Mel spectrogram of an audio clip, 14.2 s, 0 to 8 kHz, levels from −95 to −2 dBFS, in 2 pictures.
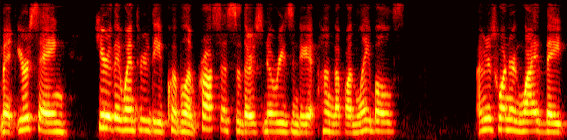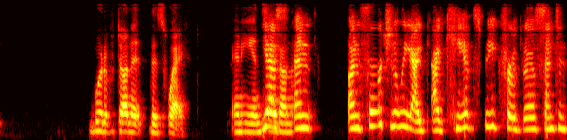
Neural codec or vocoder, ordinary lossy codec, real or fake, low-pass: none; Opus, 64 kbps; real; 7.2 kHz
